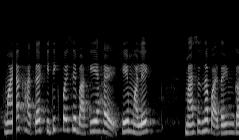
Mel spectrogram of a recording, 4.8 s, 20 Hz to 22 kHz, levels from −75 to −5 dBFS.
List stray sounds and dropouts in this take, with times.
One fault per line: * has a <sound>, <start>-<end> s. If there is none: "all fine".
* has a dropout, 0.2-0.3 s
